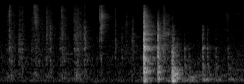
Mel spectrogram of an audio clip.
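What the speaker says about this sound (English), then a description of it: "we cut the top off" Scissors snip across the top of a small paper yeast sachet in a home kitchen, giving one crisp cut followed by a couple of quick paper rustles close by, with faint tapping before.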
